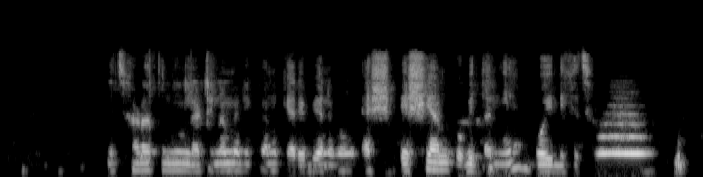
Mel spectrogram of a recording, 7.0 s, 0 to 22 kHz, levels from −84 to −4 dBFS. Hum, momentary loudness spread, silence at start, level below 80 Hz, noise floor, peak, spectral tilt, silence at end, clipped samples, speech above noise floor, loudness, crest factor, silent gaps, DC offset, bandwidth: none; 13 LU; 1.1 s; -68 dBFS; -75 dBFS; -12 dBFS; -4 dB/octave; 0.2 s; under 0.1%; 44 dB; -30 LUFS; 20 dB; none; under 0.1%; 8 kHz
